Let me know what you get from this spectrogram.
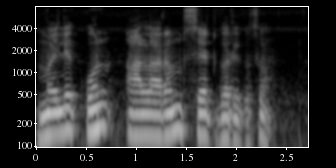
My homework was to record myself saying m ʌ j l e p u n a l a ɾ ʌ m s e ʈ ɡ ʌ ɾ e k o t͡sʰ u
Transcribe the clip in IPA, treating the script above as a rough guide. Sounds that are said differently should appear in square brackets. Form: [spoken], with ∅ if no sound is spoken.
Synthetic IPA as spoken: m ʌ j l e [k] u n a l a ɾ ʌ m s e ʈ ɡ ʌ ɾ e k o t͡sʰ u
